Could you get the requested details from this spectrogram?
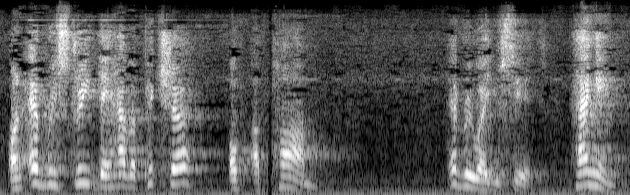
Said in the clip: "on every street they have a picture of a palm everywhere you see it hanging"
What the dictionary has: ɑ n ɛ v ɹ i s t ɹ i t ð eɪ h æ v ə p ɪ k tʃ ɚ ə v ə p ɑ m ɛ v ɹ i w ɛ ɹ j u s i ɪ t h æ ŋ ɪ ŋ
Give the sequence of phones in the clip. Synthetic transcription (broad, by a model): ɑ n ɛ v ɹ i s t ɹ i t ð eɪ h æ v ə p ɪ k tʃ ɚ ə v ə p ɑ m ɛ v ɹ i w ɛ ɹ j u s i ɪ t h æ ŋ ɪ ŋ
